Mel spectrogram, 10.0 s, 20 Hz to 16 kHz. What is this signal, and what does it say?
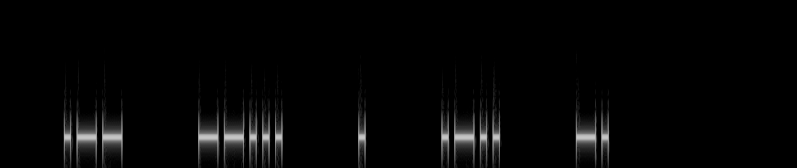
Morse code, heard as a keyed tone, about 15 wpm, spaced as for 7 wpm, 700 Hz. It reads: W7ELN
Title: USA Call Signs - 5 Characters - 4x Character Spacing - 15wpm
